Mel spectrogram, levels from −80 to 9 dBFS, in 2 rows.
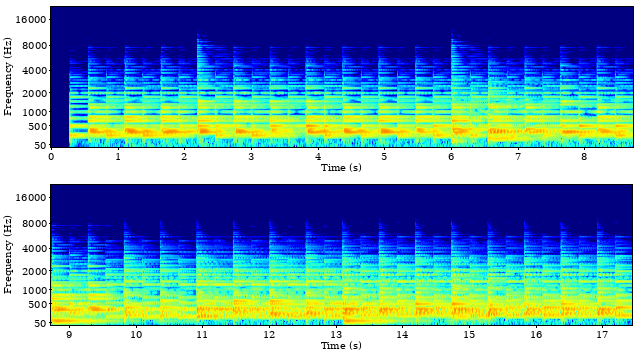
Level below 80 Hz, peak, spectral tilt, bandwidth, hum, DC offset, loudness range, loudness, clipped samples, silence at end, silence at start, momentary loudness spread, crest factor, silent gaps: -42 dBFS; 0 dBFS; -8 dB/octave; 8.4 kHz; none; under 0.1%; 2 LU; -17 LUFS; under 0.1%; 0 s; 0.25 s; 4 LU; 16 dB; none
